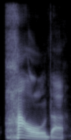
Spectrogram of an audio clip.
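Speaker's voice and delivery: Gouda with a throaty H-like start, HOW-da; the Dutch way to say Gouda, HOW-da. Shown as a demonstration. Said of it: "How to pronounce, okay, here it is".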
